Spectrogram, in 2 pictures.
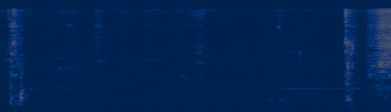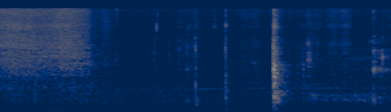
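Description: Faint handling sounds of a rubber V-belt being worked by hand onto engine pulleys: about a second of rubbing scrape near the middle, and a few sharp clicks, the loudest about five seconds in.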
